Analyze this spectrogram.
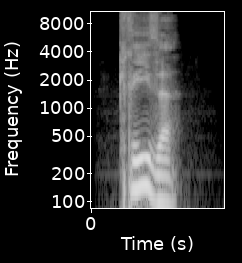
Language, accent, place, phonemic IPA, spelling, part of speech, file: German, Germany, Berlin, /ˈkʁiːzə/, Krise, noun, De-Krise.ogg
- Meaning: crisis (unstable situation)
